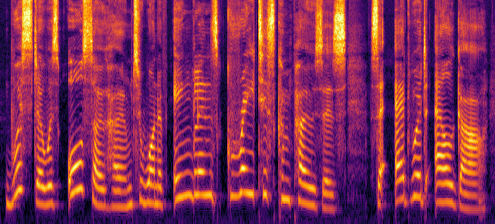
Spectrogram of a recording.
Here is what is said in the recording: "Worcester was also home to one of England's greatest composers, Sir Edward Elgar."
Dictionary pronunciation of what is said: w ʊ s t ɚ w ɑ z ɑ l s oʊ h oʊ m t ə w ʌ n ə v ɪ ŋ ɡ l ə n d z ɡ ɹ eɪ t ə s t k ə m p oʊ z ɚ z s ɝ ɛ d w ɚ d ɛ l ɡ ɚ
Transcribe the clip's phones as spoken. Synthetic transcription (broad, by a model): w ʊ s t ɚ w ɑ z ɑ l s oʊ h oʊ m t ə w ʌ n ə v ɪ ŋ ɡ l ə n d z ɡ ɹ eɪ t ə s k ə m p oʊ z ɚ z s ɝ ɛ d w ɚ d ɛ l ɡ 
